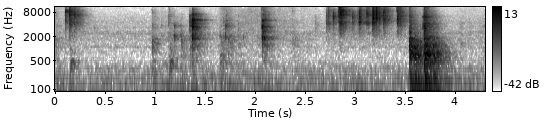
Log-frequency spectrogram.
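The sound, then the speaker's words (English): Three ten-sided dice rattle and clatter across a hard surface in a run of sharp, bright clicks, ending in a louder tumbling burst before settling. No one speaks. “I need you to roll 3 ten-sided dice.”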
